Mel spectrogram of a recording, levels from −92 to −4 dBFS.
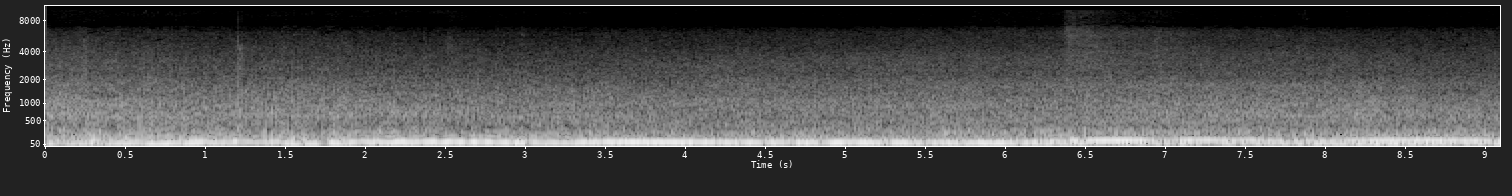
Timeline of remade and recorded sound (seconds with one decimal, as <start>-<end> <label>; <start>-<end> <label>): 0.0-0.4 recorded; 0.4-3.4 remade; 3.4-9.1 recorded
